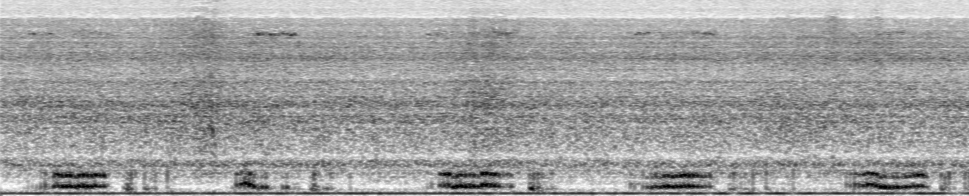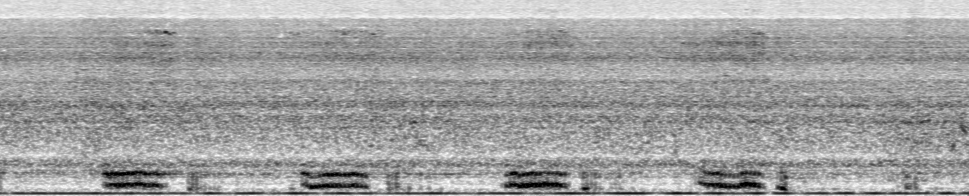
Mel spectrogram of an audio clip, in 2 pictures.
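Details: Female domestic cat purring while being petted and pampered, stretching: low rumbling purr in steady pulses about every two seconds, each swelling and fading with breath, soft stroking and fur rustles between, no talking.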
